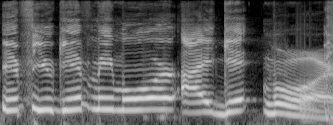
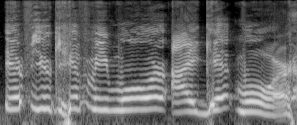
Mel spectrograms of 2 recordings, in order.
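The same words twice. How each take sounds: First: High and very slow, word by word; extra slow, high, patronising; slower mock repeat. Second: High, slow, spelled out; slow, high, patronising; slow mock explanation. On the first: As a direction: spell it out even slower. Repeating the tip logic. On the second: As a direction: talk them through it like children. Explaining tip logic mockingly.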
